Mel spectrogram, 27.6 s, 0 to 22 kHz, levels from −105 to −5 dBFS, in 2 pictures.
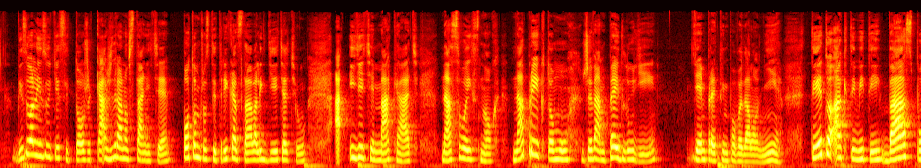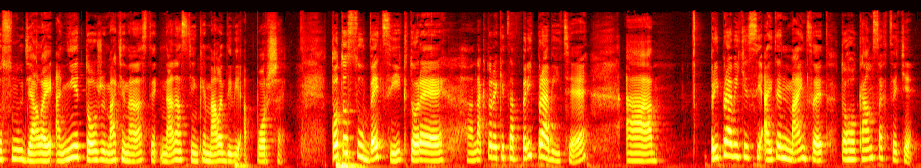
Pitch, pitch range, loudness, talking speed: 210 Hz, 185-245 Hz, -21 LUFS, 140 wpm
